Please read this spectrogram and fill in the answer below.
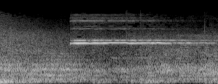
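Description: A referee's whistle gives one long, steady, high blast starting under a second in, the signal for the serve, over voices echoing in a sports hall.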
